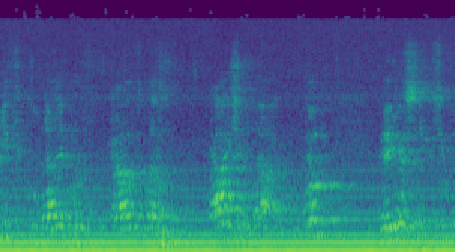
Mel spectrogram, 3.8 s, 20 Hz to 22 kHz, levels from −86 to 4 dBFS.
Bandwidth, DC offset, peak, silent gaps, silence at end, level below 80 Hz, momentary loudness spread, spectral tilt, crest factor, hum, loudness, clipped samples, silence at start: 11 kHz; under 0.1%; -4 dBFS; none; 0 s; -16 dBFS; 1 LU; -7.5 dB/octave; 10 dB; 60 Hz at -15 dBFS; -17 LUFS; under 0.1%; 0 s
